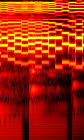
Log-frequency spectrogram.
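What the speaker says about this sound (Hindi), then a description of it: "लो, डॉक्टर हाथी का भी फोन आ गया।" Phone ringtone chirping in short repeated electronic bursts, loud and close, playing alone with no talk over it.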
